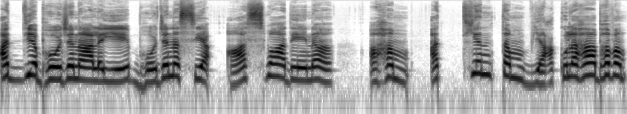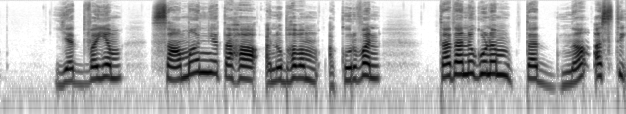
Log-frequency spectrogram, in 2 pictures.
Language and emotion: Sanskrit, disgusted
